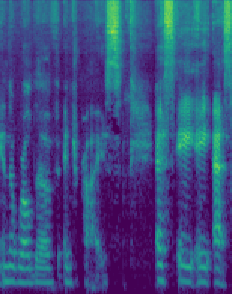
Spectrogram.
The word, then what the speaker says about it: SaaS: SaaS. How do you say that, Grace? SaaS, software as a service.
